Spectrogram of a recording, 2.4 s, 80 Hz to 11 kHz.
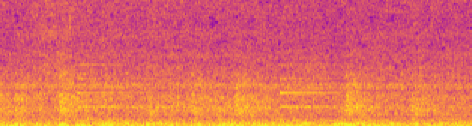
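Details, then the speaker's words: VW EOS with P0686/01670 ECM power relay fault from rodent-damaged wiring harness near ECM, after repair, in neutral at 33°F: steady even low rumble, no knocks, misses or surging; normal running. "make sure i'm in neutral there we go so it runs just fine"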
